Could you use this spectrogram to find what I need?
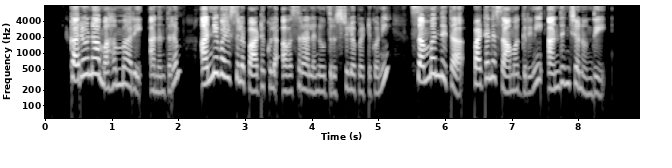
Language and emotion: Telugu, neutral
